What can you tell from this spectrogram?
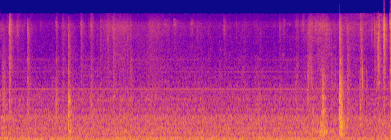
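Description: Light clicks and taps as a component and a soldering iron are worked against a circuit board, several of them close together near the end, over a steady low hum.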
